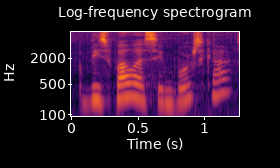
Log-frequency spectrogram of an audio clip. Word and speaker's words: Wisława Szymborska: Dat is een Poolse dichteres, Wisława Szymborska, spreek je het uit.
